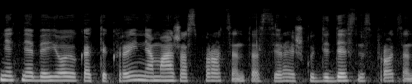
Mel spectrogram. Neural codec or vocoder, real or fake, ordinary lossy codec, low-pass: none; real; MP3, 64 kbps; 14.4 kHz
